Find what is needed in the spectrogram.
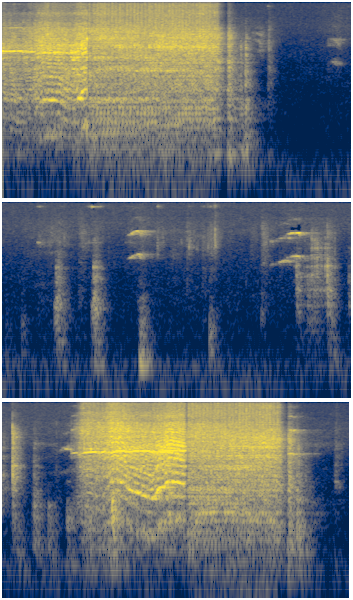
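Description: Power drill driving screws to fasten the miter saw down: two runs of about two seconds each, one at the start and one near the end, with small clicks and knocks between them.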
